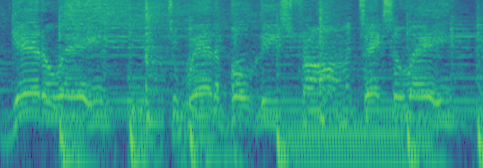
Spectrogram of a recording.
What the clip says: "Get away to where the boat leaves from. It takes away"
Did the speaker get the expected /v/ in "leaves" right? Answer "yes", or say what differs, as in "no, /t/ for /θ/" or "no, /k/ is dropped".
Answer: no, /v/ is dropped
